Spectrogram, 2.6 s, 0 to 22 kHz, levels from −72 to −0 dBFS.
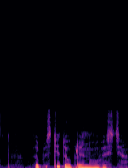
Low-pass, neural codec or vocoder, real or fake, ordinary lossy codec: none; none; real; none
